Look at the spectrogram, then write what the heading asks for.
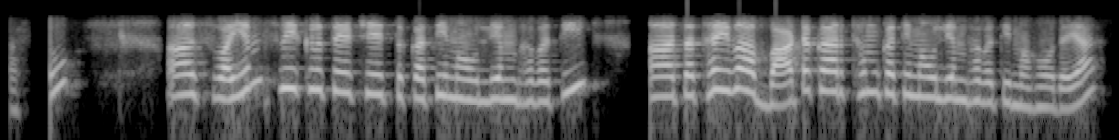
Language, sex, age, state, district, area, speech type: Sanskrit, female, 30-45, Karnataka, Hassan, urban, conversation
